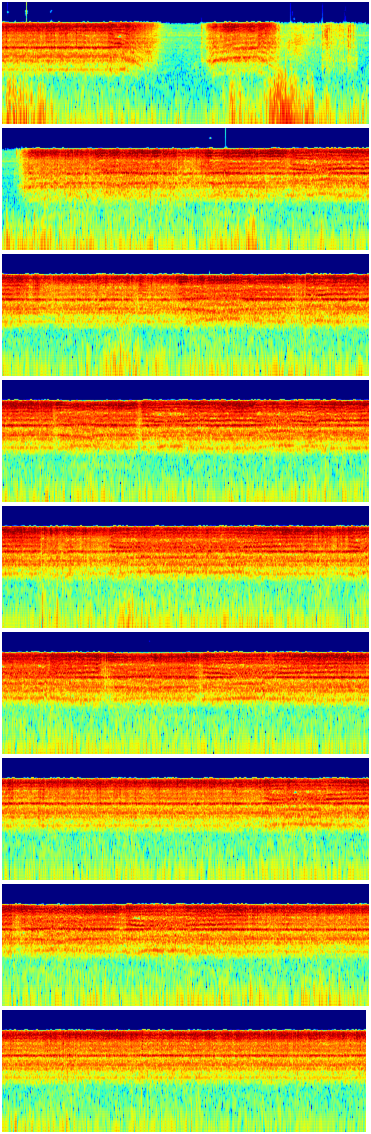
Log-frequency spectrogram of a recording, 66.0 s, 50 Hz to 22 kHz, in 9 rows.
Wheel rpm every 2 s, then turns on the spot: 200, 80, 90, 20, 170, 200, 200, 200, 200, 200, 200, 200, 190, 200, 200, 200, 190, 200, 190, 200, 190, 190, 200, 200, 200, 190, 200, 190, 200, 200, 200, 200, 200.
none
